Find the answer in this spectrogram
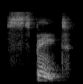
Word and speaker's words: spate: It's pronounced spate, which means a large number of similar things happening in quick succession.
